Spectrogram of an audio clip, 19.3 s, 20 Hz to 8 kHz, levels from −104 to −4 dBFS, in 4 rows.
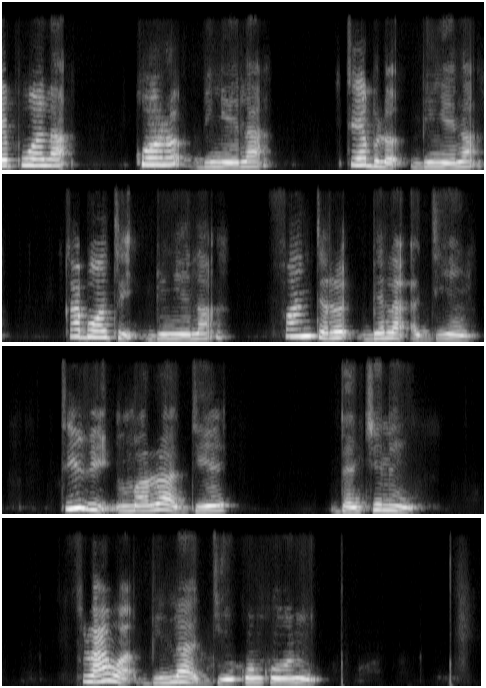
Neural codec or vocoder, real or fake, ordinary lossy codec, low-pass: codec, 16 kHz, 4 kbps, X-Codec, HuBERT features, trained on general audio; fake; Opus, 64 kbps; 7.2 kHz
